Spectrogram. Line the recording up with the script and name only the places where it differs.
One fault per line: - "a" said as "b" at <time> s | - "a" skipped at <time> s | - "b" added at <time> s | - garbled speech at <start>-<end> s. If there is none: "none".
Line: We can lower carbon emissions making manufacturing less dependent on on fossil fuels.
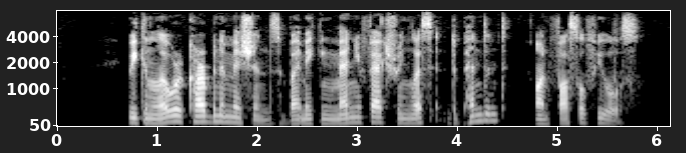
- "by" added at 2.2 s
- "on" skipped at 4.9 s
